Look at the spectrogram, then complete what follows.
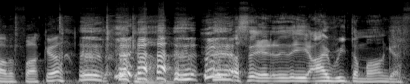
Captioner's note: laughing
